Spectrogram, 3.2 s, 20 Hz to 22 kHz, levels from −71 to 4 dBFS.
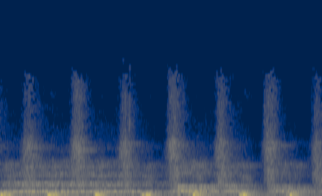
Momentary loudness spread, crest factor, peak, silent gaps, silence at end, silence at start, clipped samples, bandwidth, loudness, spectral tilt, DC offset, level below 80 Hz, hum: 4 LU; 18 dB; -8 dBFS; none; 0 s; 0 s; under 0.1%; 14.5 kHz; -26 LUFS; -5 dB/octave; under 0.1%; -66 dBFS; none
